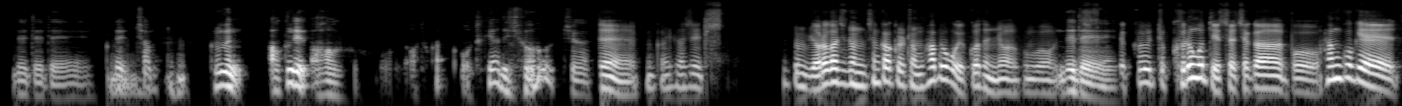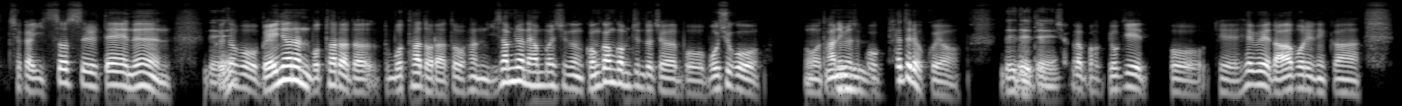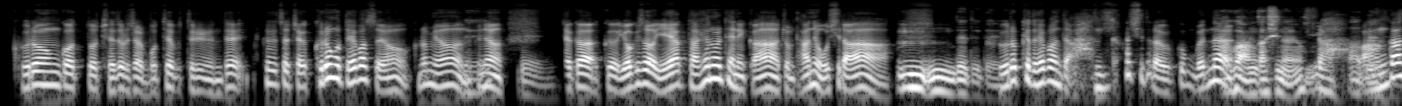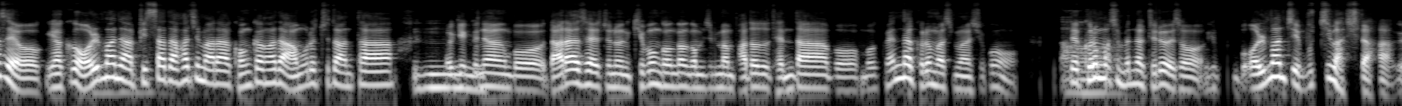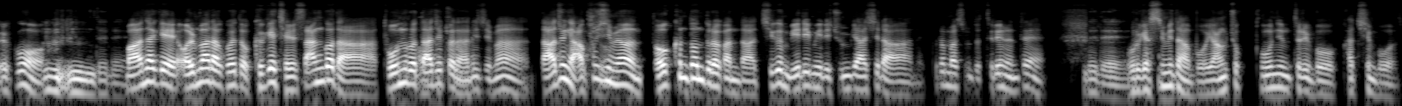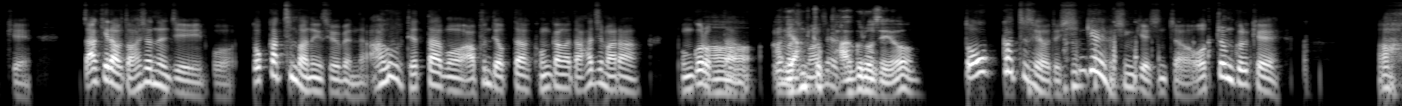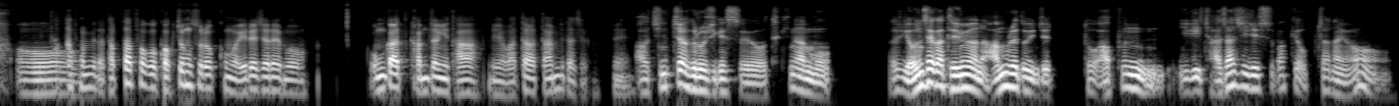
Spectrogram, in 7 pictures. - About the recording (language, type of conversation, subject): Korean, advice, 부모님이나 가족의 노화로 돌봄 책임이 생겨 불안할 때 어떻게 하면 좋을까요?
- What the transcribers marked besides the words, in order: tapping; other background noise; laughing while speaking: "안 가시더라고요"; laughing while speaking: "묻지 마시라"; laugh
